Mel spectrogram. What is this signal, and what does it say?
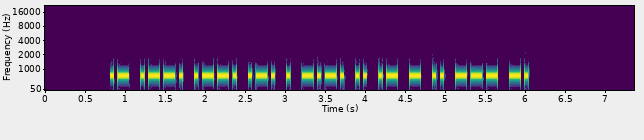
Morse code, heard as a keyed tone, about 25 wpm, 700 Hz. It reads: APPRECIATION
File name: Twelve Letter Words - 25wpm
